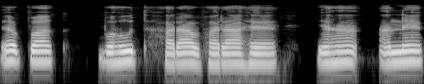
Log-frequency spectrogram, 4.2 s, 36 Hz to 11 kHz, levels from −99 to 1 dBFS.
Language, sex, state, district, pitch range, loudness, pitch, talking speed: Hindi, male, Bihar, Lakhisarai, 145-165 Hz, -19 LUFS, 155 Hz, 115 wpm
